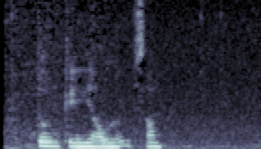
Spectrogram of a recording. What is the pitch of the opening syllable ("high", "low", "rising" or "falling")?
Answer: high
